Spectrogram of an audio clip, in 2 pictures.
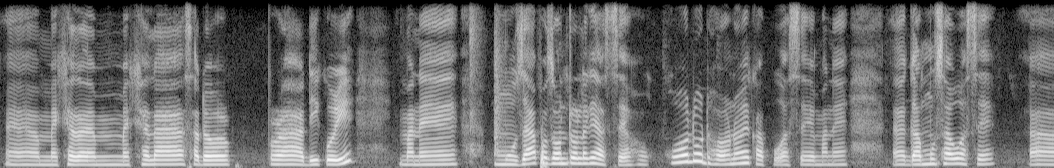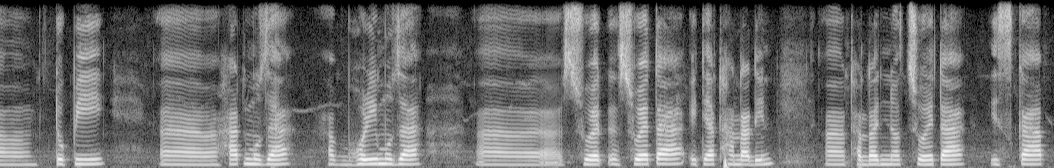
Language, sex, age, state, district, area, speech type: Assamese, female, 45-60, Assam, Dibrugarh, rural, spontaneous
